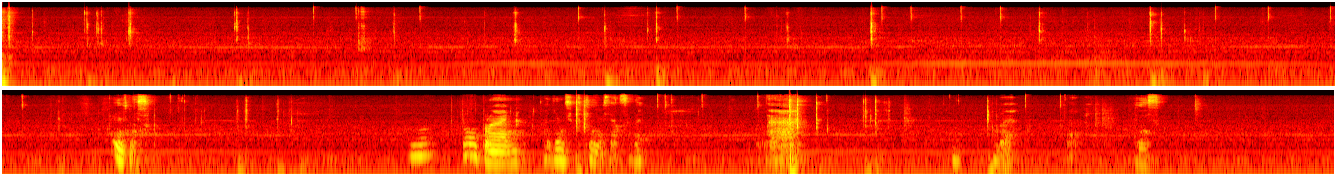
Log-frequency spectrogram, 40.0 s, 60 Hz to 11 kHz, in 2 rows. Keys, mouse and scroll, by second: 0.0 Escape, 1.3 ctrl+z, 3.6 b, 6.2-8.6 shift+drag, 9.0 b, 13.2 shift+click, 14.4 shift+click, 17.2 b, 20.0 shift+click, 23.6 g, 29.9 click, 30.5 click, 31.8 Escape, 33.0 ctrl+z, 34.8 b.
